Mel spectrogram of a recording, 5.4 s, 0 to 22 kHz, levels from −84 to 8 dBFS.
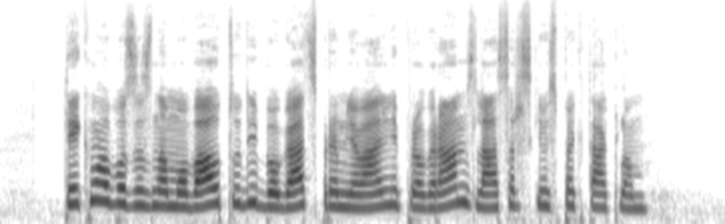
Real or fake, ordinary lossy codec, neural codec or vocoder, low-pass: real; none; none; none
